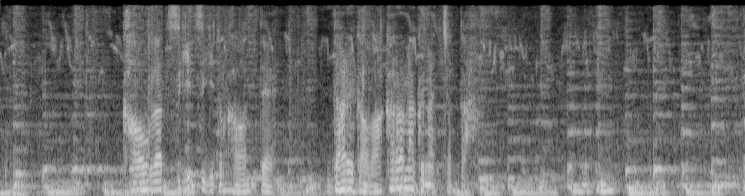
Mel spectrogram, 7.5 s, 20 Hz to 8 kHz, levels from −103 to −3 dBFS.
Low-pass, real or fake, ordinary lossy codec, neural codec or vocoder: 7.2 kHz; fake; MP3, 64 kbps; vocoder, 22.05 kHz, 80 mel bands, WaveNeXt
